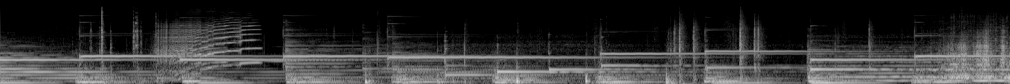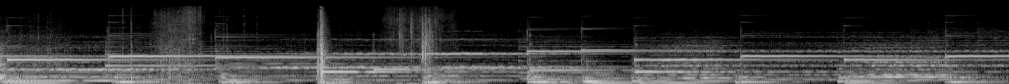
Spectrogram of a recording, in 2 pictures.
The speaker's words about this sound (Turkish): Müzik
